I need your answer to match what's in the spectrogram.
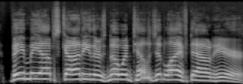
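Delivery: mock, high, parade-ground shouted yell. Speaker retelling a recruit made by a drill sergeant to shout a line: retelling a yell. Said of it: "snap to attention and yell".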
